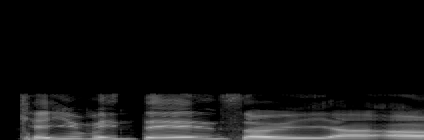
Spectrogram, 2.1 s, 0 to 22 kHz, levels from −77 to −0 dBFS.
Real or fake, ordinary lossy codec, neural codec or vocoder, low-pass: real; none; none; 7.2 kHz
